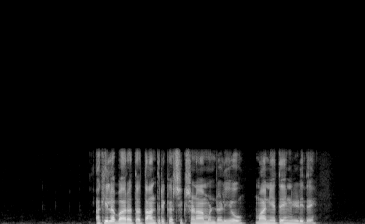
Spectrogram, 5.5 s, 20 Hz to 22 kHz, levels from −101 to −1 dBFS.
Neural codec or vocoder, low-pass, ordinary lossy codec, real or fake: none; 7.2 kHz; none; real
